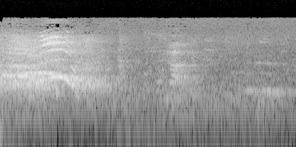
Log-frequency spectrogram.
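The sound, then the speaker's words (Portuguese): An audience erupts in loud shouts of victory and stomping on the floor, a dense roar that peaks in the first seconds, then fades into scattered cries and murmurs. “Bate bem no chão, dá um grito de vitória, por favor.”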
